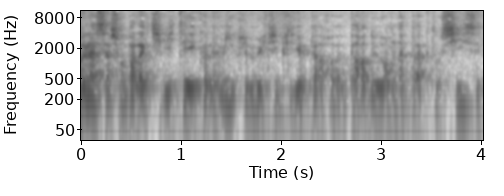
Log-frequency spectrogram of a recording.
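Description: Audible room echo surrounds a man whose voice is very deep and low. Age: 50s. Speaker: corporate social responsibility director. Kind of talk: interview. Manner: halting, frequent repetitions.

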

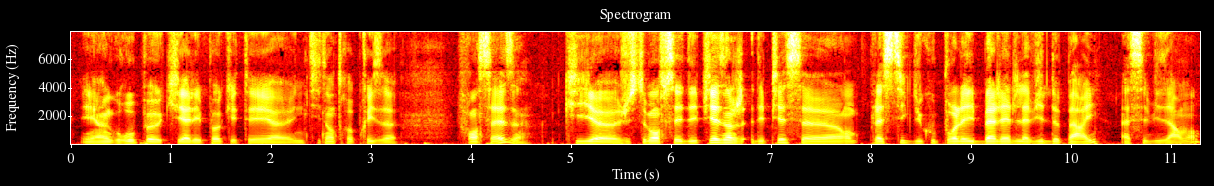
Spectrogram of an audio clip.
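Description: Against a quiet background, a man with an ordinary speaking voice talks at a moderate pace, with a fairly low pitch and fairly even intonation. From France, Lyon area. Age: 20s. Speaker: engineer and operations executive. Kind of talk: interview.

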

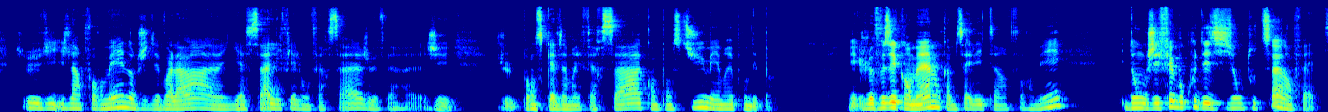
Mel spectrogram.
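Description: A woman's very deep, low voice at a very fast pace, with ordinary pitch variation, big swings in loudness, and a very clean recording against a silent background. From France. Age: 40s. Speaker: separated parent and stepmother. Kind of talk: interview testimony. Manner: halting, many fillers.

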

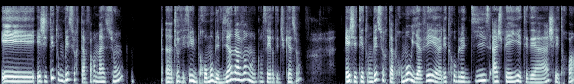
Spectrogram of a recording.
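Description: A woman with a dark, mellow tone and medium pitch speaks at a fairly slow pace with lively intonation against a quiet background. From Morocco. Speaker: parenting coach for neurodivergent children. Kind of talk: interview testimony.

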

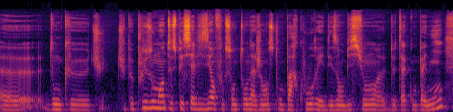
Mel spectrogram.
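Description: Dark and mellow in tone, this voice shows ordinary pitch variation. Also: woman. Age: 30s. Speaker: insurance agent and business owner. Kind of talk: interview. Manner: hesitant, many fillers.

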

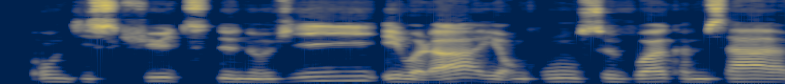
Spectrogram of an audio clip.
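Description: The talking proceeds very slowly, and the pitch varies in an ordinary way. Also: woman. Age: 30s. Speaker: podcast guest telling her love story. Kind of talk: personal storytelling. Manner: casual, hesitant with fillers.

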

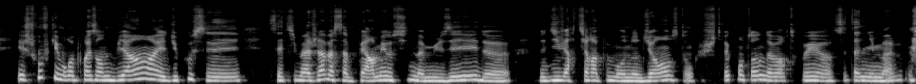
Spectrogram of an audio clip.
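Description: Her delivery is fairly quick, with fairly even intonation and big swings in loudness. This woman has a plain, everyday voice at medium pitch, recorded dry and close with no echo. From France, Auvergne. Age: 30s. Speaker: video creator for businesses. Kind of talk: casual interview chat.

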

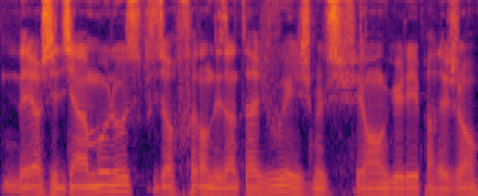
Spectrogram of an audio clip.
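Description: At a fairly quick pace, a man with a very deep, low pitch talks in fairly even intonation. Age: 20s. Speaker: mental health association co-founder. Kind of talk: casual interview. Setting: at home in his apartment.

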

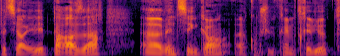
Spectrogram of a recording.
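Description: Here a man speaks with a dark, mellow tone. His intonation is lively.

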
